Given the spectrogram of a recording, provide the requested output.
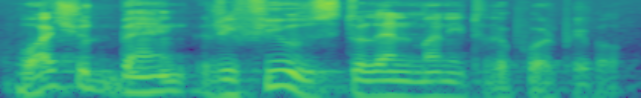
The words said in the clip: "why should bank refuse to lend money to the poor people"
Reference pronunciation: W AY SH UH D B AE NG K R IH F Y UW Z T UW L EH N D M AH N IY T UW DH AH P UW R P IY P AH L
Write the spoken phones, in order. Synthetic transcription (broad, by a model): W AY SH UH D B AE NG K R IH F Y UW Z T UW L EH N D M AH N IY T UW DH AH P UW R P IY P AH L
